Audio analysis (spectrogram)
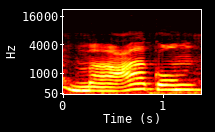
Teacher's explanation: عین کے مخرج کو ظاہر کرنا ہے، یہ واضح کر کے پڑھنا ہے، اور کاف باریک پڑھنی ہے.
